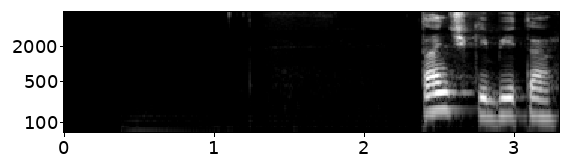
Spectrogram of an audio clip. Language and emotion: Russian, neutral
